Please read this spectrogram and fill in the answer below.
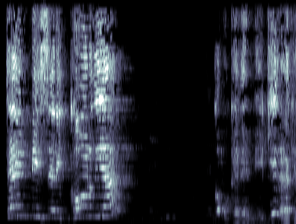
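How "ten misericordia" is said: high, loud, slow cry of Ten misericordia; slow high shout; shouting for mercy. Retold or imitated. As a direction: beg for mercy with full voice. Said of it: "Oigan lo que dijo".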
